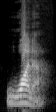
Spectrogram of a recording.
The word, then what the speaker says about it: wanna: El personaje reduce esa pronunciación. Suena wanna.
